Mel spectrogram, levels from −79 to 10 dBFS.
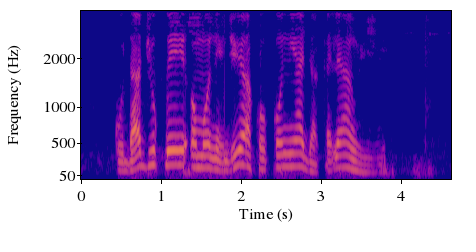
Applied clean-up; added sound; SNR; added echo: none; none; none; none.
